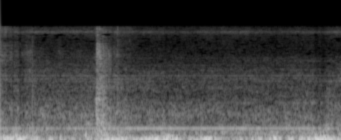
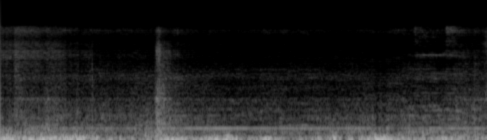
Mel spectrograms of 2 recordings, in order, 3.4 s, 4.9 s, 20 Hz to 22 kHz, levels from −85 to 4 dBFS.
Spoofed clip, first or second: second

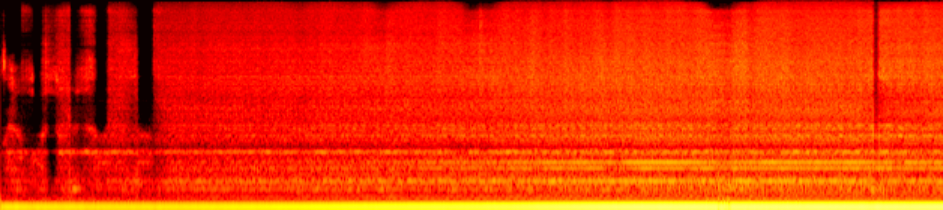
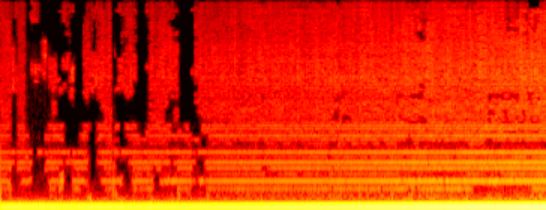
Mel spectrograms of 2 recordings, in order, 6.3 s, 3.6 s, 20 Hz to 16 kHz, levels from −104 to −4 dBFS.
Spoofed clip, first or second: first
